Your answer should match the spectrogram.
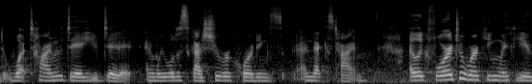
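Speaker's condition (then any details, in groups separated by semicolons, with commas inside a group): No condition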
